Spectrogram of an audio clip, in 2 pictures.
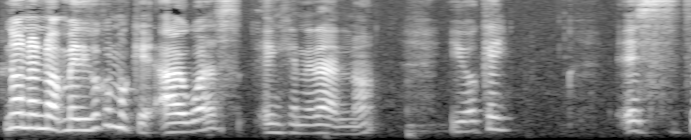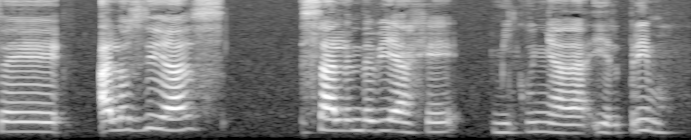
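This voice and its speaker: Mexican woman, podcast guest, casual storyteller, acts out the quoted lines, mid pitch. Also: slow pace, fairly bright tone. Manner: chatty, lots of fillers and quoted dialogue.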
